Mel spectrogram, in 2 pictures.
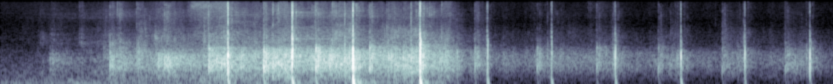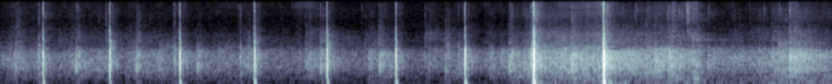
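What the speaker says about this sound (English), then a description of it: "it's a good thing we gave her this round of applause to thank her for the wonderful talk" An audience applauds after a talk, a burst of dense clapping that thins into a sparse trail of single claps, and a short flurry returns near the end.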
